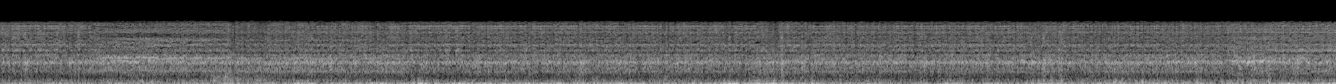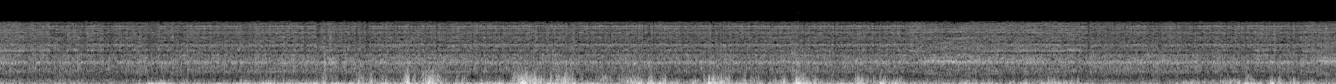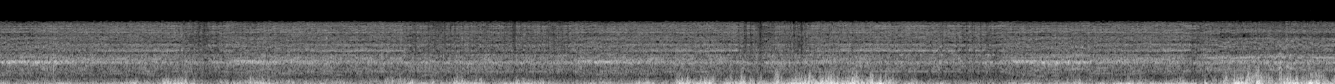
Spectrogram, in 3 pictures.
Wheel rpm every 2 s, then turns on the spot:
160, 160, 160, 160, 160, 160, 160, 160, 160, 160, 160, 160, 160, 160, 160, 160, 160, 170, 160, 160.
none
